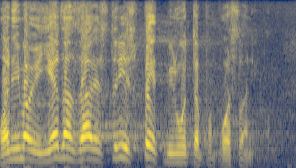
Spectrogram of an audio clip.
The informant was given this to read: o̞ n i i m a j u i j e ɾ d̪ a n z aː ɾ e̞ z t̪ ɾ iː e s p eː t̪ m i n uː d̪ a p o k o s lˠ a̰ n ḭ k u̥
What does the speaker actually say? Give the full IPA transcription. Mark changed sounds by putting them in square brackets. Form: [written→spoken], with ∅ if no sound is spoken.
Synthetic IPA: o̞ n i i m a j u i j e [ɾ→∅] d̪ a n z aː ɾ e̞ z t̪ ɾ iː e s p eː t̪ m i n uː [d̪→t̪] a p o [k→p] o s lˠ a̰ n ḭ k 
